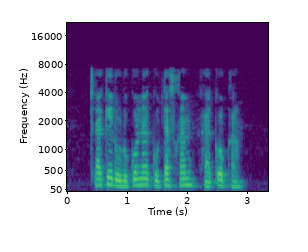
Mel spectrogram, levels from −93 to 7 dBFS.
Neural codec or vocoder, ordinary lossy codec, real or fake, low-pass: none; Opus, 64 kbps; real; 7.2 kHz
